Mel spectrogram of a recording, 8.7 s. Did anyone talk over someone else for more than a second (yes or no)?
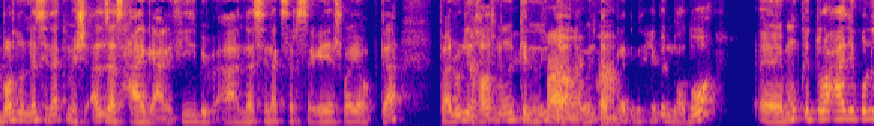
yes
